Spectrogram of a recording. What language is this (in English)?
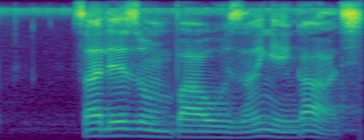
Zulu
